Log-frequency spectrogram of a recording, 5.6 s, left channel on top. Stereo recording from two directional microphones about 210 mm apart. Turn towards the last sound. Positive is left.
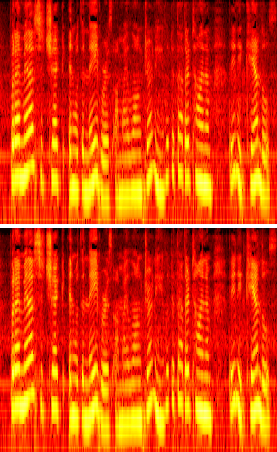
turn(degrees=-10)  # may be behind; listen again after turning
